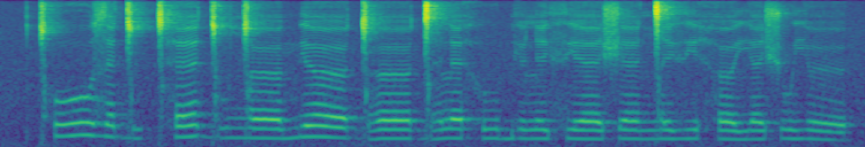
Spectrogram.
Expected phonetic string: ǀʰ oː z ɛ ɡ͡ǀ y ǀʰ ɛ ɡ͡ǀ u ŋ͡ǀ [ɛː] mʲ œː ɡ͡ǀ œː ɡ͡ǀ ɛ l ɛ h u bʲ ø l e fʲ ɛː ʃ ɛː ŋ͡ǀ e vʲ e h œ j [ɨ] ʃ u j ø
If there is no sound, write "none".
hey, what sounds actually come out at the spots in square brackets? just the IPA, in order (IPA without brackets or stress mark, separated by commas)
œː, ɛ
